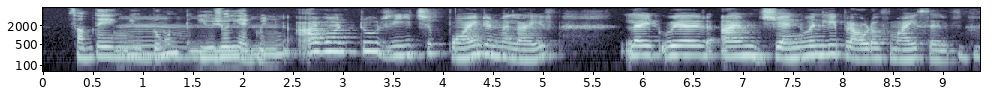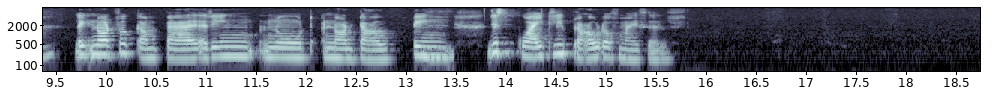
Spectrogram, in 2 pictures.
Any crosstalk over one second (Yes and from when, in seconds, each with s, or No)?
Yes, from 0.7 s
